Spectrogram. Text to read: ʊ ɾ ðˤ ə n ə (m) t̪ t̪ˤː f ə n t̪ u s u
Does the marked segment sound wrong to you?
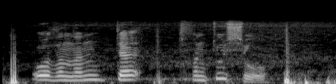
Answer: yes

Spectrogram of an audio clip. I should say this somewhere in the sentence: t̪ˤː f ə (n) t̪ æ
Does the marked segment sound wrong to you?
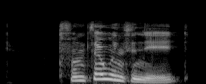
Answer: no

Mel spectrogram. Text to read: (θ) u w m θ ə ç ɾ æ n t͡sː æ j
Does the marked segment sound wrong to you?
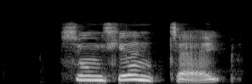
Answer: yes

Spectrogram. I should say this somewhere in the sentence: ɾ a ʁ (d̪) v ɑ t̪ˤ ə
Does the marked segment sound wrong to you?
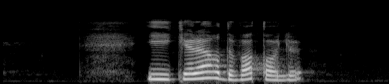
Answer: no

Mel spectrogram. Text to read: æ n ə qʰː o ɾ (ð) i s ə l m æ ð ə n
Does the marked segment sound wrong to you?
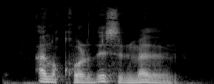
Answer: no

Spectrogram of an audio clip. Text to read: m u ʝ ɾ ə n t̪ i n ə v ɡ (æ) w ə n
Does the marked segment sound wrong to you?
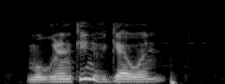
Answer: no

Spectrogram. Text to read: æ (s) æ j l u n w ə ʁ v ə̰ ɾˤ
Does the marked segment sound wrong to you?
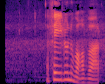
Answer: yes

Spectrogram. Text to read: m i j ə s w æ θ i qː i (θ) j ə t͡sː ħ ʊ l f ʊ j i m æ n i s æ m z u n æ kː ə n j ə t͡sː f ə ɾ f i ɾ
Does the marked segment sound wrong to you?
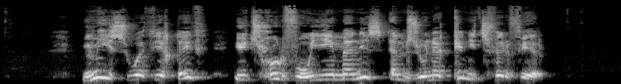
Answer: no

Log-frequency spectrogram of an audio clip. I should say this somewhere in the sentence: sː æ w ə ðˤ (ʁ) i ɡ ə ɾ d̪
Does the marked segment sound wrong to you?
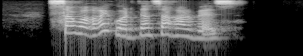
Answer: no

